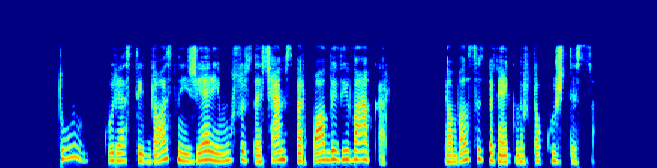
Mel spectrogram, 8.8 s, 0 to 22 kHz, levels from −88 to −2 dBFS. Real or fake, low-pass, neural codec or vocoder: fake; 7.2 kHz; codec, 16 kHz, 4.8 kbps, FACodec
